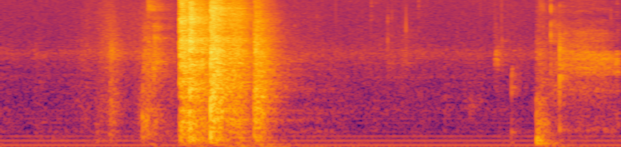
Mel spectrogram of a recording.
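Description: A freshly opened glass bottle of bottle-conditioned ale fizzing as its foam rises up the neck: a short burst of hiss about a second in, then a faint click near the end.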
